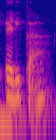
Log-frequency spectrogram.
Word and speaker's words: Erika: spell that e-r-i-k-a Erica but I say it in Spanish Erica Erica actually my name is Erica so I go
